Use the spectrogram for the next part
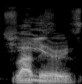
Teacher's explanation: The R in library is gone.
